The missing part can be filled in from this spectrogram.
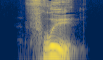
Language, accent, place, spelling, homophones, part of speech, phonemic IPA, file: German, Germany, Berlin, Früh, früh, noun, /fʁyː/, De-Früh.ogg
- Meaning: alternative form of Frühe (“morning”)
